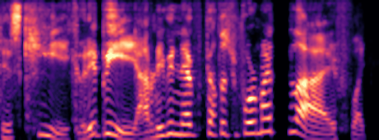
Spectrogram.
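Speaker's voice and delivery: silly, dumb, goofy cartoon dub voice, pitched high. Showing how he voiced Gohan while reading, in a funny dumb Gohan dub voice. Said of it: "giving every character a funny, dumb dub voice".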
